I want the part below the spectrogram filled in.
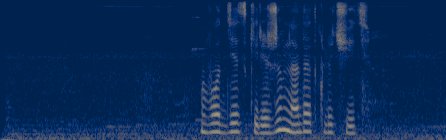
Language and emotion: Russian, neutral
